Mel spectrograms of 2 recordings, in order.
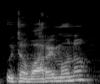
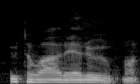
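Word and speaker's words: Utawarerumono: Oh, you're using syllables that I was not expecting. Utawareru mono.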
